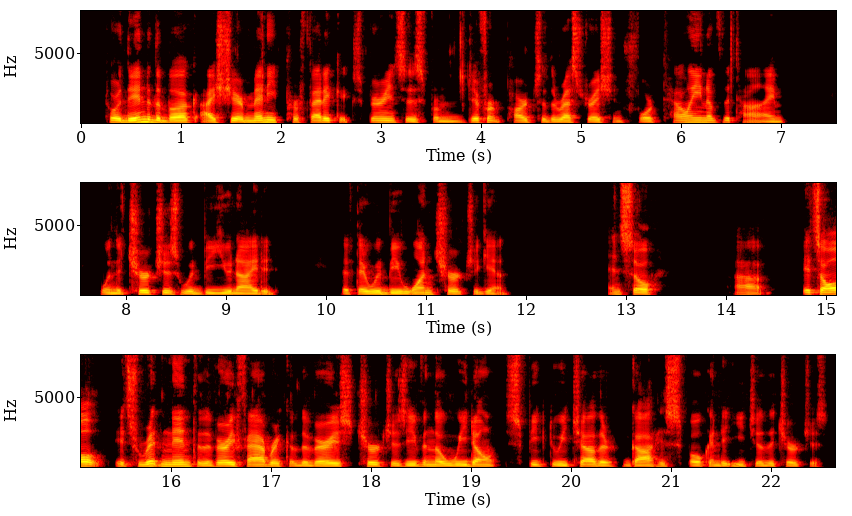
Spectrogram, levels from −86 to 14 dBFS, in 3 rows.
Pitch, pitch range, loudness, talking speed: 120 Hz, 110-130 Hz, -22 LUFS, 170 wpm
